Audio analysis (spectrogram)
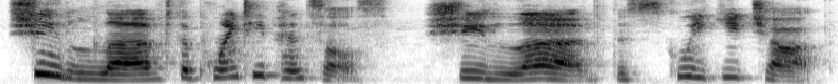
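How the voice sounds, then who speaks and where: A woman reading a children's story aloud with expressive, emphatic phrasing. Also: mid-range voice, slow pace.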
